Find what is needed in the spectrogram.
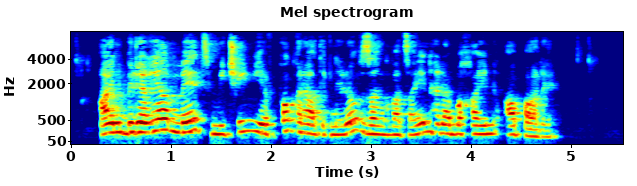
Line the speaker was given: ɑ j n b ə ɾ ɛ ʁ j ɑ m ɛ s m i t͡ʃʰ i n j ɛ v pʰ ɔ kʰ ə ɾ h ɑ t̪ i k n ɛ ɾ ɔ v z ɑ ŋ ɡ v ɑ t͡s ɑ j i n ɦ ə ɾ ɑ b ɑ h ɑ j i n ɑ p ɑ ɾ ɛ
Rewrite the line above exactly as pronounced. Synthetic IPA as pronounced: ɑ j n b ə ɾ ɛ ʁ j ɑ m ɛ t͡s m i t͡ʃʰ i n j ɛ v pʰ ɔ kʰ ə ɾ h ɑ t̪ i k n ɛ ɾ ɔ v z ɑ ŋ ɡ v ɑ t͡s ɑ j i n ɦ ə ɾ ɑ b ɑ χ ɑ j i n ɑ p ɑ ɾ ɛ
